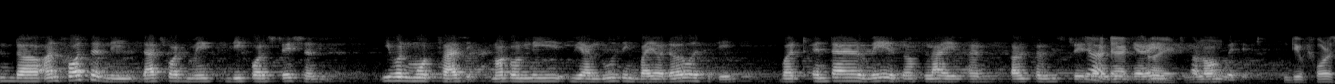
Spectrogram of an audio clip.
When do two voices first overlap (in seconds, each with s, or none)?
10.8 s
